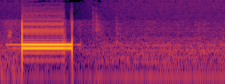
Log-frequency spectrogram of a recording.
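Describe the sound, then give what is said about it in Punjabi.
Telephone busy tone after a caller's line dropped on a call-in line: one loud, buzzy half-second tone, then near-quiet with a faint, brief beep at the end. “ਮੇਰੇ ਖਿਆਲ ਚ line Pal ji ਦੀ drop ਹੋ ਗਈ ਆ।”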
